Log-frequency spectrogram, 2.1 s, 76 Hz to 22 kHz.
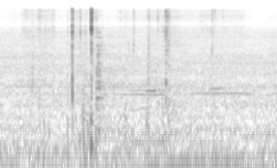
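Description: Vimek 870 forwarder's diesel engine running steadily, a low drone, with two sharp cracks a little after half a second in.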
